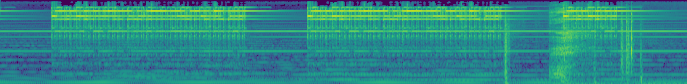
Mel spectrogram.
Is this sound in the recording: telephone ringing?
yes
